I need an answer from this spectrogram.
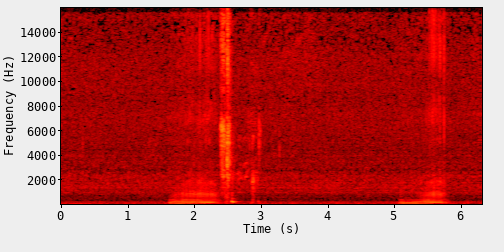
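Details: Male house cat snoring while asleep, two rasping, slightly wavering tonal snores about three and a half seconds apart with soft breathing between them and a brief click after the first.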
